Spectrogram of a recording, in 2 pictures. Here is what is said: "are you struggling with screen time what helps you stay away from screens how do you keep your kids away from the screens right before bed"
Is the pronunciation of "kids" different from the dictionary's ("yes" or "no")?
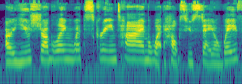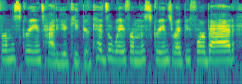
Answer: no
